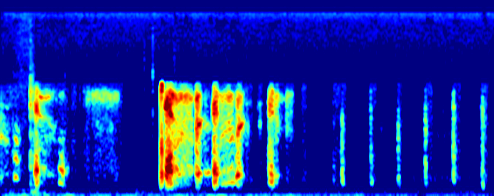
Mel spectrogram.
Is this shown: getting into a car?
no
